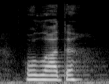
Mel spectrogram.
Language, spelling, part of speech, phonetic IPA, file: Belarusian, улада, noun, [uˈɫada], Be-улада.ogg
- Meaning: power; authority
